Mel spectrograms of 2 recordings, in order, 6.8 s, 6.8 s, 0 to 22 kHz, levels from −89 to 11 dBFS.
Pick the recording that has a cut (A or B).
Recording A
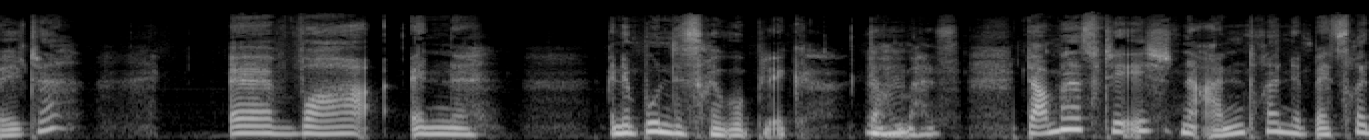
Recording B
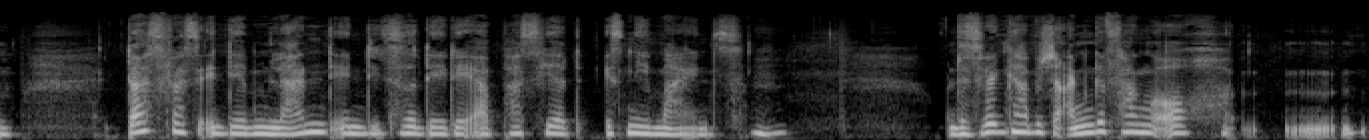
A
